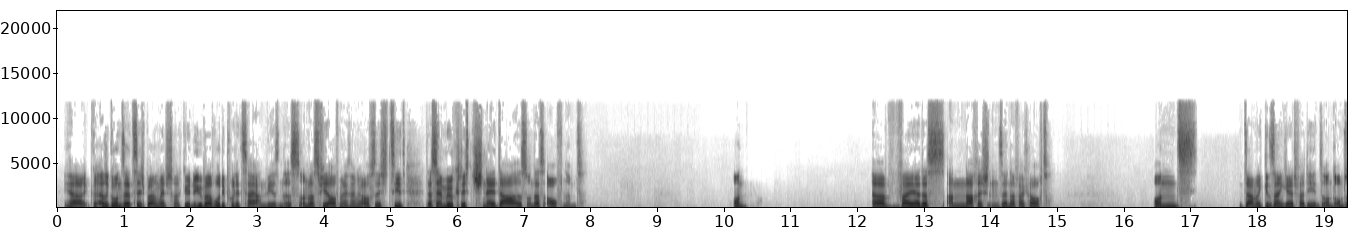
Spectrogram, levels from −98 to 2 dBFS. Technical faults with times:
1.17 repeated buffer

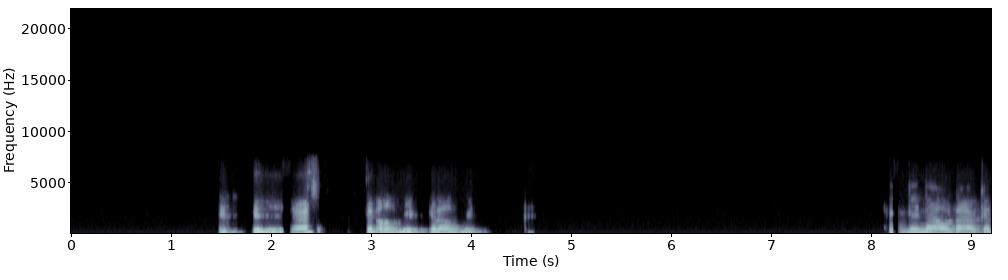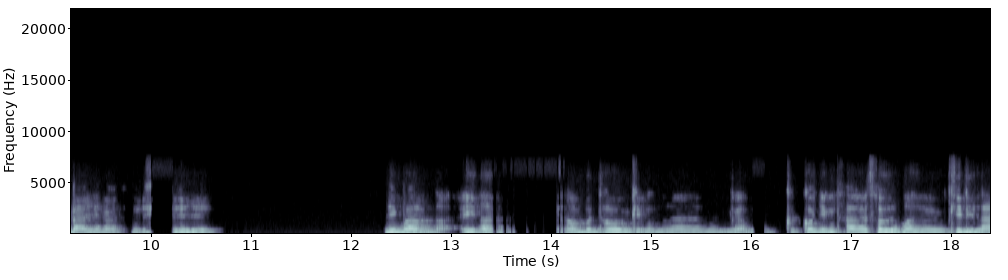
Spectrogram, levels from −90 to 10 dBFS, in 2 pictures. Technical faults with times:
2.11-2.22 lost AMR speech frames
8.22-8.37 lost AMR speech frames
9.99-10.25 lost AMR speech frames
13.41-14.15 lost AMR speech frames
16.02-16.17 lost AMR speech frames

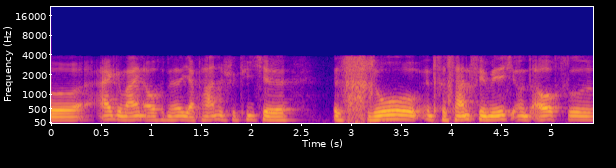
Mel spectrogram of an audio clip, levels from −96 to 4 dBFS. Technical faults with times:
0.00-5.42 aliasing

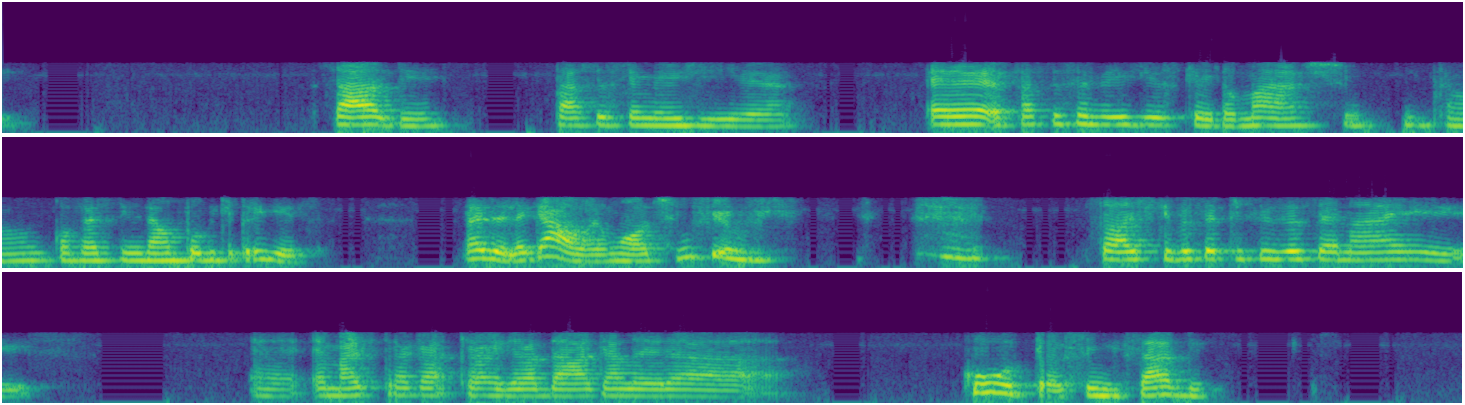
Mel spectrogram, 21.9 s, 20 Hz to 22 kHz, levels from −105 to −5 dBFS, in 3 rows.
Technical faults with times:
0.00-21.91 GSM full-rate codec
13.96-14.00 lost GSM frames

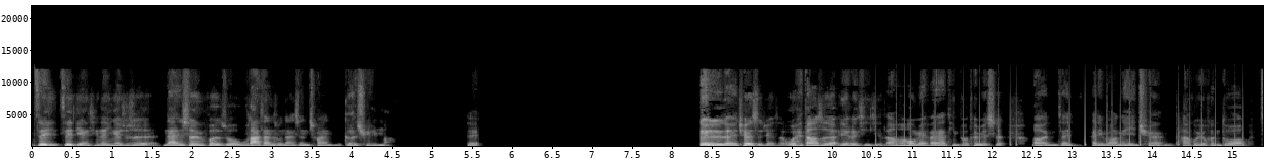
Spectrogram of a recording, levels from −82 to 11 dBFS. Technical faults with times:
10.55-15.14 train of clicks

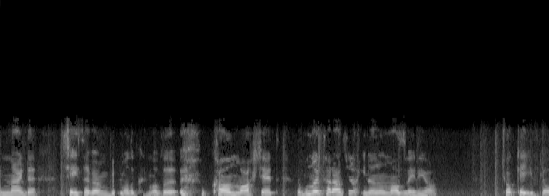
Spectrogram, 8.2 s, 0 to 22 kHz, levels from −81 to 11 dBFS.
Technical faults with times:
1.66-1.83 other side's voice leaking through
1.72-1.81 speech suppressed in double talk

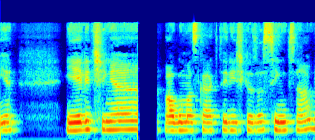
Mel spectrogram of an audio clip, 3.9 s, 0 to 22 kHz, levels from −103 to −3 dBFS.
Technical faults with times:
1.71-1.97 stream reconnect

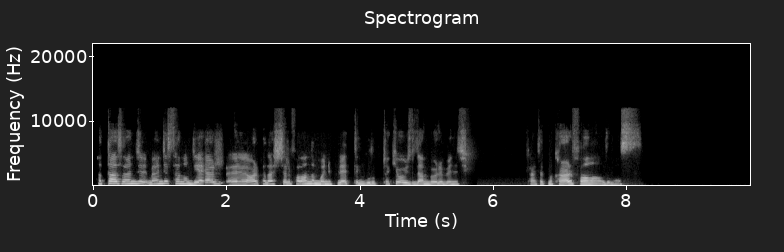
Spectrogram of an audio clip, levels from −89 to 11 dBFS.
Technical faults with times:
5.61-6.52 call audio freeze

